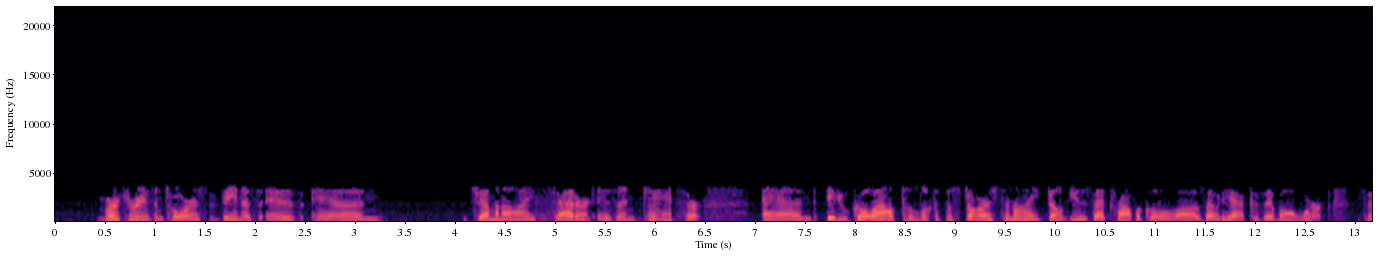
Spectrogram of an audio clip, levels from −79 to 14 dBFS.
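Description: Compressed frames are skipped at 0.99, 6.14–6.16, 7.78–7.80 and 12.77 s. The decoder drops a few whole frames each time, jumping roughly 50–100 ms ahead.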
